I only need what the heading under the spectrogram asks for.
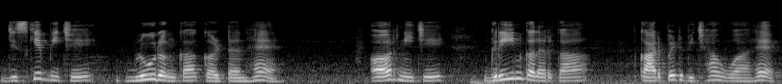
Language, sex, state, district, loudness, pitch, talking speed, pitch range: Hindi, female, Gujarat, Valsad, -18 LUFS, 175 Hz, 120 wpm, 165-195 Hz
